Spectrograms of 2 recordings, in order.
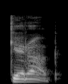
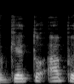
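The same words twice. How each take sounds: First: Second "ゲットアップ" linked as geh-rap; American flapped "ゲットアップ"; soft D liaison. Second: "ゲットアップ" unlinked as ge-tto a-ppu; Japanese-syllable "ゲットアップ"; katakana English. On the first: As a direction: turn the T of "ゲットアップ" into a tapped soft D. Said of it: "ラに点々ですね". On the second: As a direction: say "ゲットアップ" with a plain hard T. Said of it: "このゲットアップだったらゲットアップ". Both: Shown as a demonstration.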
